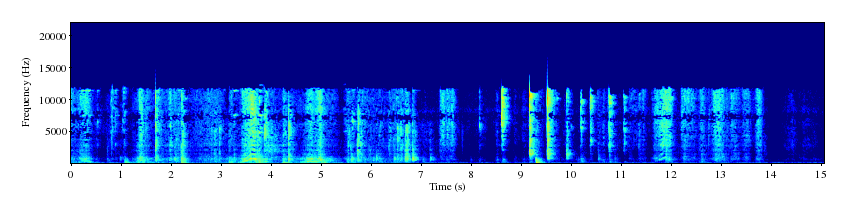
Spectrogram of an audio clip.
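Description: Zip of a hand-luggage suitcase being pulled open in several short rasps, with handling and rubbing as the case is moved and packed. A single sharp knock about nine seconds in.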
